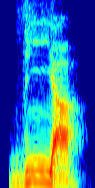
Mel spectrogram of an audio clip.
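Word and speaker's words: wir: Y esto suena vía, vía. Y vía significa nosotros.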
